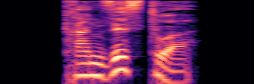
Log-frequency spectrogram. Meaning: 1. transistor (semiconductor device) 2. transistor radio
- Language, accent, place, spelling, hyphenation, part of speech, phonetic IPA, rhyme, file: German, Germany, Berlin, Transistor, Tran‧sis‧tor, noun, [tʁanˈzɪstoːɐ̯], -ɪstoːɐ̯, De-Transistor.ogg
